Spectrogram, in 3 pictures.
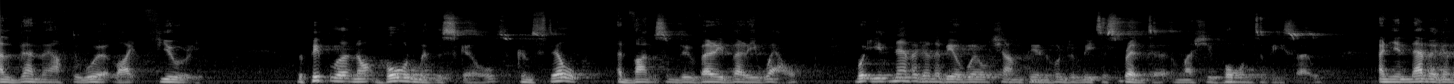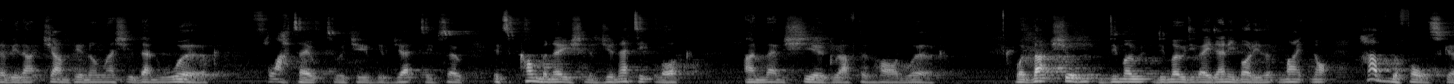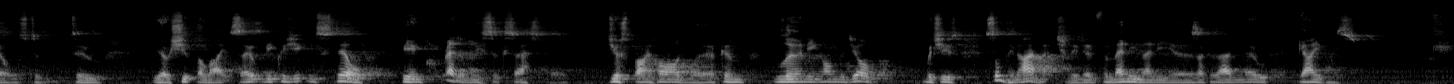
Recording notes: LIVE on stage at Ideas Fest 2022.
